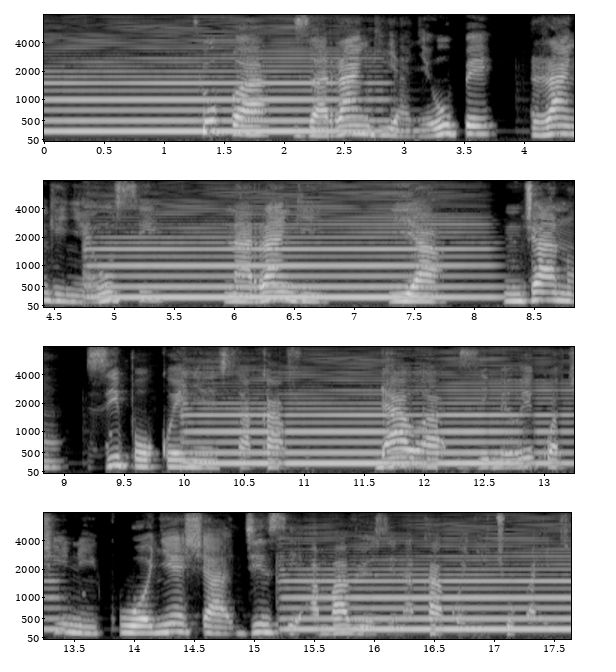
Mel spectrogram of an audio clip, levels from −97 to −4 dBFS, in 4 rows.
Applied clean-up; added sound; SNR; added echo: neural mask model RNNoise.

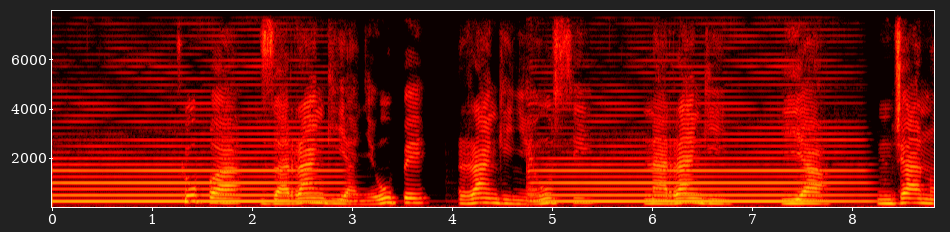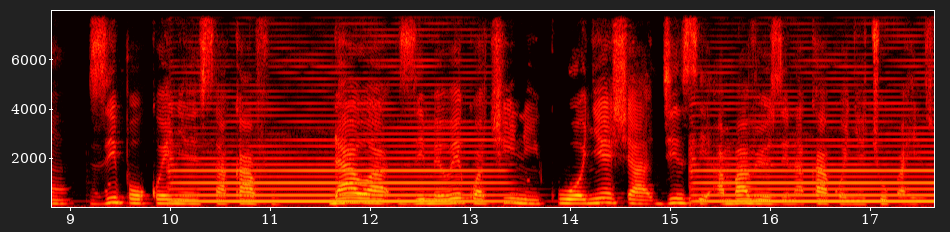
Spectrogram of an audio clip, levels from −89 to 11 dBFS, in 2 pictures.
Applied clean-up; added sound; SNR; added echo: none; Bowed string instrument; -1 dB; none.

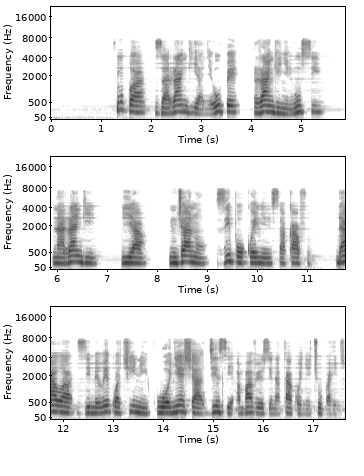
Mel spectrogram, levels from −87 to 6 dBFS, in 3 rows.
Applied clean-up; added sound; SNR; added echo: neural mask model DeepFilterNet 3.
